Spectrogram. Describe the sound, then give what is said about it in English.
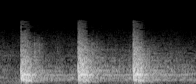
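Three loud, heavy knocks on a wooden church door during Sunday morning Mass, evenly spaced about half a second apart, each with a short booming resonance. No one speaks. “Open the door for whoever it is, please.”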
